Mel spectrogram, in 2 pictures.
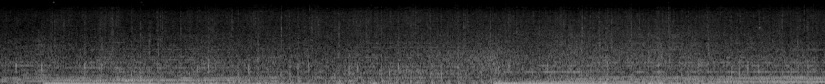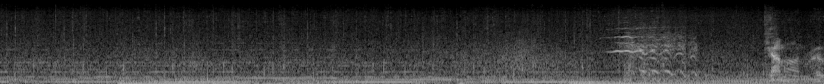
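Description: A horse in The Witcher 3: Wild Hunt neighs and whinnies over steady clip-clop hoofbeats while rain falls throughout, with a voice speaking briefly over the galloping and a sharper whinny near the end.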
